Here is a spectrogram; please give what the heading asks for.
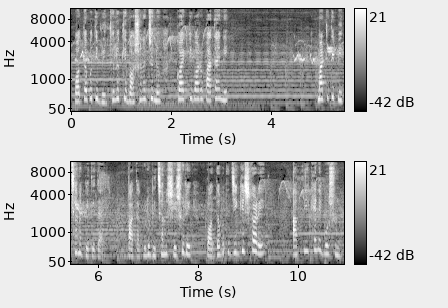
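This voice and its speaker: A woman narrator with a fairly high voice tells a scripted story. Music plays clearly behind her narration. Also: normal speed, long pauses.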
